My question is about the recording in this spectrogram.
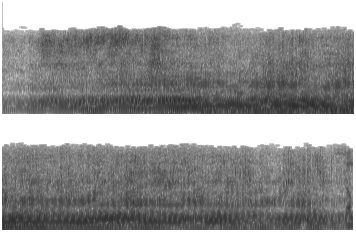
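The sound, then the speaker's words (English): A propeller airplane roars close overhead, its droning engine loud and steady throughout, with a strong harmonic buzz that swells slightly and holds before easing near the end. “Hmm, perhaps lunatics are playing the plane.”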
